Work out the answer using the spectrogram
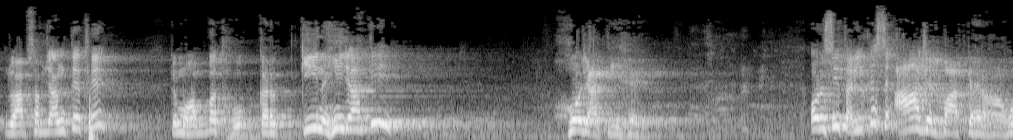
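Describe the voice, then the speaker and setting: Male cleric, fiery sermon, very high and lively pitch, shouted peaks, echoey hall. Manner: preaching with rising shouted peaks and quotes in Arabic. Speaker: Shia cleric giving a majlis sermon. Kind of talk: impassioned religious sermon.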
